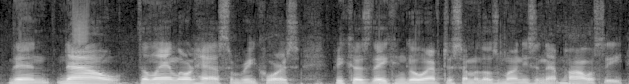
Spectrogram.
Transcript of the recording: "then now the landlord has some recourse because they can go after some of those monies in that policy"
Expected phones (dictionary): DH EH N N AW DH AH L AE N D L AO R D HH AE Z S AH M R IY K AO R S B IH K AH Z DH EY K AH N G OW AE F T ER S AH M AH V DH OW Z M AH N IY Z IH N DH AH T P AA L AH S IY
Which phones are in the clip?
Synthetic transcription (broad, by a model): DH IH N N AW DH AH L AE N D L AO R D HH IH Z S AH M R IY K AO R S B IH K AH Z DH EY K AH N G OW AE F T ER S AH M AH V DH OW Z M AH N IY Z IH N DH AH T P AA L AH S IY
